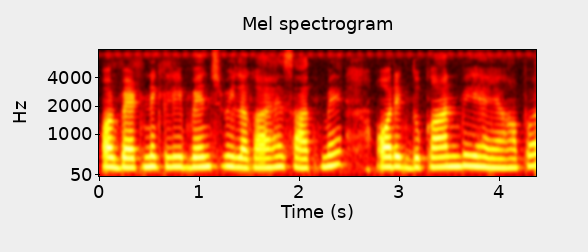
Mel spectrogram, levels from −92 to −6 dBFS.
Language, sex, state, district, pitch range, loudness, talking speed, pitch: Hindi, female, Haryana, Jhajjar, 220-240 Hz, -18 LUFS, 235 wpm, 235 Hz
